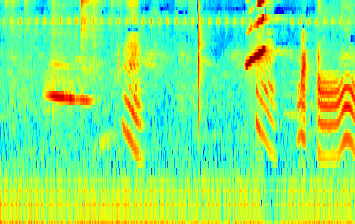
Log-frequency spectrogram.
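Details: Pet Indian ringneck parrot (Kashmiri Raw parrot) indoors: a level whistle, falling slurred notes, a sharp rising squeak, then a wavering, nasal call, with a faint steady high tone in the room.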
